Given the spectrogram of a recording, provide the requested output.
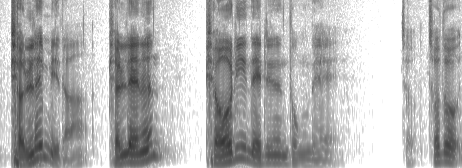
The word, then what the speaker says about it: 별내: 이걸 벌레라고 발음하는 이 못된 사람들이 많은데요. 이 별내입니다.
